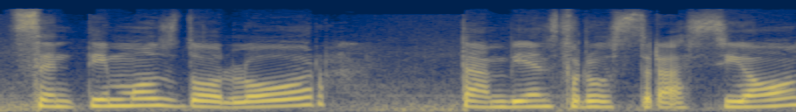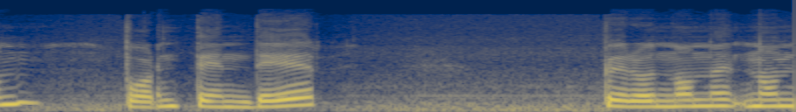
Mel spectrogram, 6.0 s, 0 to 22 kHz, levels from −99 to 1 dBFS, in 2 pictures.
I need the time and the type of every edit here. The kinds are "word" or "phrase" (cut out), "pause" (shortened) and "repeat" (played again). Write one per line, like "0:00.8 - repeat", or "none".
0:02.1 - word
0:03.6 - word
